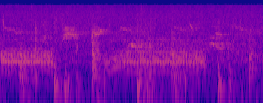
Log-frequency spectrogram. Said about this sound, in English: Birdsong and the sounds of insects surround you immediately. This is a very lively place.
